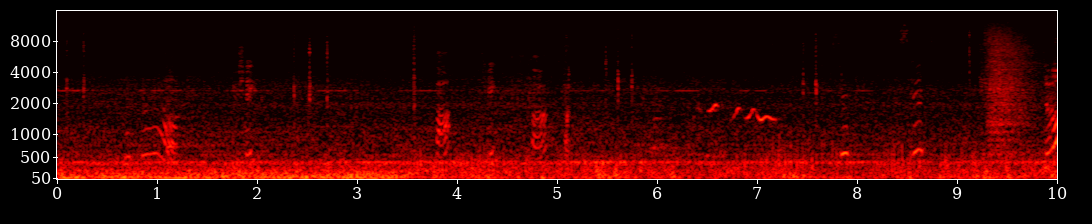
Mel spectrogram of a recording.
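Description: Steady low mechanical rumble with a constant hum, with a few short, faint chirping glides here and there and a brief hiss about nine seconds in.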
